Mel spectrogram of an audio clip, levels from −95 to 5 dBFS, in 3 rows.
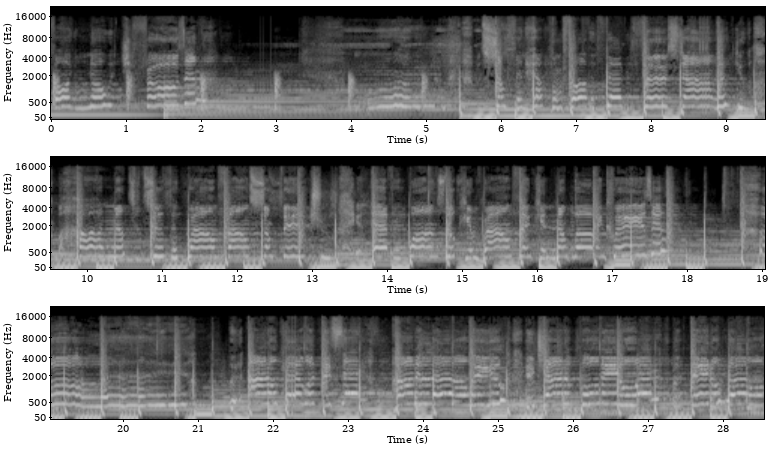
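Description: Repeated buffers stutter the audio at 2.74–2.93, 8.68–8.78 and 22.25–22.29 s: an identical 46 ms slice, fitting a 2048-sample buffer, recurs as copied waveform blocks with hard vertical edges on the spectrogram.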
